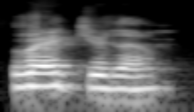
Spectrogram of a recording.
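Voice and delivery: REGULAR with the stress on its first syllable, REG. Shown as a demonstration. Teacher giving an example, REGULAR stressed on the first syllable. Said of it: "we stress the first syllable here".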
